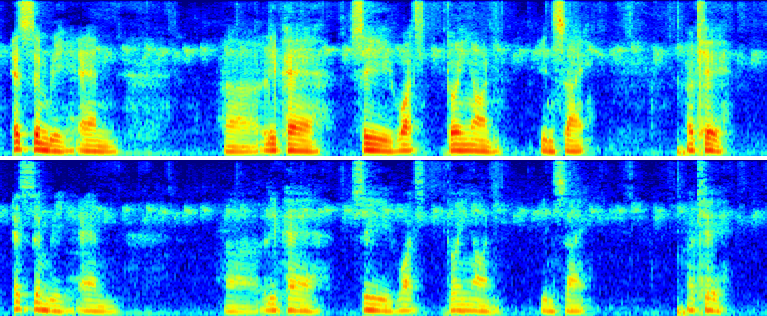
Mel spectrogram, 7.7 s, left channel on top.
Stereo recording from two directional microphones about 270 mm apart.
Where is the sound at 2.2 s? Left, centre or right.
Left.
